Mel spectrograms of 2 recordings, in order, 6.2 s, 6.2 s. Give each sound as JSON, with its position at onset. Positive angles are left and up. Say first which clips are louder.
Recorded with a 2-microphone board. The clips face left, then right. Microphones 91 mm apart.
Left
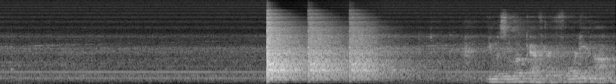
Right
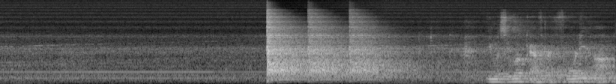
{"t": 2.7, "sound": "a clap", "louder": "left 6 dB", "side_deg": 75, "distance_m": 0.7}
{"t": 4.9, "sound": "a man speaking", "louder": "right 1 dB", "side_deg": 0, "distance_m": 3.5}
